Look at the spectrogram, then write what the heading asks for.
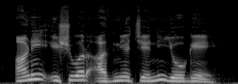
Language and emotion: Marathi, neutral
